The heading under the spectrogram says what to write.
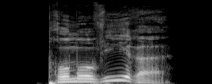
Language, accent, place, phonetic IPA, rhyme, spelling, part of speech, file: German, Germany, Berlin, [pʁomoˈviːʁə], -iːʁə, promoviere, verb, De-promoviere.ogg
- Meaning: inflection of promovieren: 1. first-person singular present 2. first/third-person singular subjunctive I 3. singular imperative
